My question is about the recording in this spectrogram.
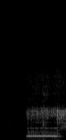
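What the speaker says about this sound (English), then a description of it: "I have just dialed the phone number of Kentucky Senator Rand Paul" A single steady telephone tone sounds as a call is placed to Kentucky Senator Rand Paul's office, clear and close, holding for about a second after brief silence.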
